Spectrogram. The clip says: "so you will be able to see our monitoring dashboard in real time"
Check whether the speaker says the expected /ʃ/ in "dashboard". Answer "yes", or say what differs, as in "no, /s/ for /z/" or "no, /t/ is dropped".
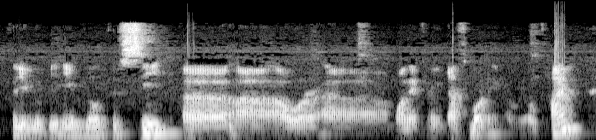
no, /s/ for /ʃ/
